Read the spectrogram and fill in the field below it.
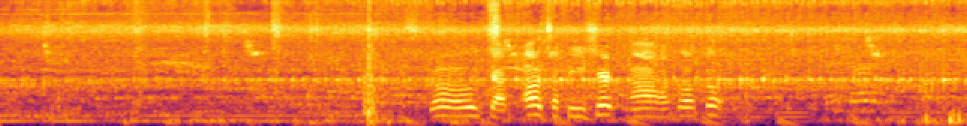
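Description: A motorcycle engine idles with a low, steady rumble at a construction site while someone talks over it close by.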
